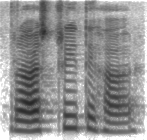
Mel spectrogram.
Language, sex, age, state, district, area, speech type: Punjabi, female, 45-60, Punjab, Fatehgarh Sahib, rural, spontaneous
